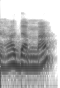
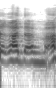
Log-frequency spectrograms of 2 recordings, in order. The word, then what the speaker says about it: Radama: Alors, euh, tous les noms à Madagascar qui finissent en A, tu dis pas le A à la fin. ça s'écrit Radama, mais on dit Radam.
